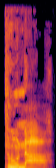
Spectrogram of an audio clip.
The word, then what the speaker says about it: Poonah: They called the net the Poon-Ah. – Why would they call it that? Why would they do that? Poon-Ah? – Poon-Ah. – Spell it. – P-O-O-N-A-H.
